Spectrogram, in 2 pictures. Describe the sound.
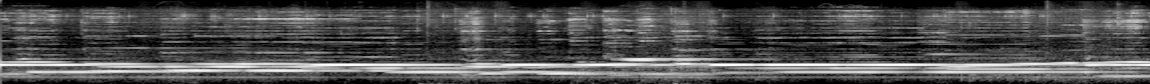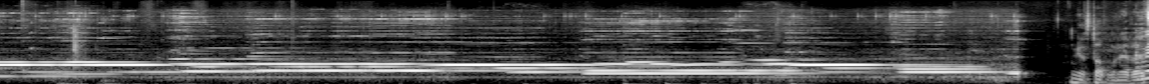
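Wine glasses ring in sustained, overlapping tones that shift in pitch like a slow melody for about twenty seconds, with a few low thumps underneath and a sharp noisy burst at the end.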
